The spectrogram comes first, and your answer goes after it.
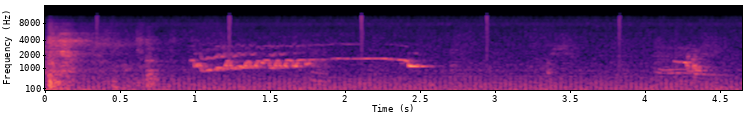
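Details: Labrador retriever puppies watched on a live camera; after a brief scuffle, one puppy gives a thin, sustained whine lasting over a second that drops at its end, then a faint short whimper.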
